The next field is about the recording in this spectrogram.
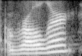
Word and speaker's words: Roller: Hi, my name is Elaine Roller, and I just received my transit guide, but it's for 2017.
